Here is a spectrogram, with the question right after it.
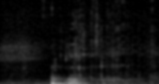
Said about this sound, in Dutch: ik schenk hier even met een ontzettend veel souplesse deze bubbel in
